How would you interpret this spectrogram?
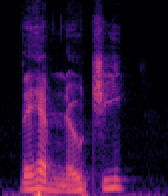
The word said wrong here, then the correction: gnocchi: That's not how you pronounce it. I hope you're kidding. – How do you pronounce it? – It's gnocchi. – Oh, I thought it was Nochi. – No, it's a gnocchi.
